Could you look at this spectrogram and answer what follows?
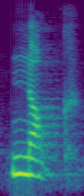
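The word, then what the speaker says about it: knock: के कब साइलेंट होता है? जब एन से पहले के आता है तब के का उच्चारण नहीं किया जाता।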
